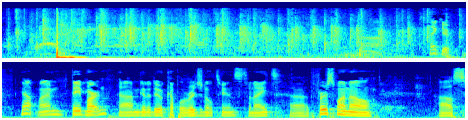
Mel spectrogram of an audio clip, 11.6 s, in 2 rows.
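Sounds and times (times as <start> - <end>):
audience applauding at a Sunday night open mic: 0.0 - 5.8
speech: 5.4 - 10.6, 11.2 - 11.5.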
